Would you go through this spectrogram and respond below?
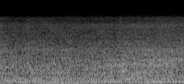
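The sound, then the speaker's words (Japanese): A steady, dense roar of street traffic in Rome, with many small Smart cars driving, fills the air, an even wash of engine and tire noise with no single vehicle standing out and no voices. “でローマしかまだ来てませんけどこっちって結構本当にスマートという車がめっちゃ走ってますね”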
